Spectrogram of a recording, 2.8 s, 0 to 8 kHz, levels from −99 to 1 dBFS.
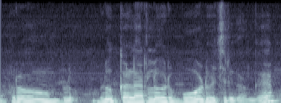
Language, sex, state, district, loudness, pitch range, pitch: Tamil, male, Tamil Nadu, Kanyakumari, -14 LUFS, 140-170 Hz, 155 Hz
